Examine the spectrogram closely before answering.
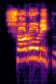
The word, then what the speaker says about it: ষড়ঋতু: ষড়ঋতু, দেখো ষড়ঋতু মূর্ধন্য স থাকলেও উচ্চারণ সব সময় হবে তালব্য স দিয়ে।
